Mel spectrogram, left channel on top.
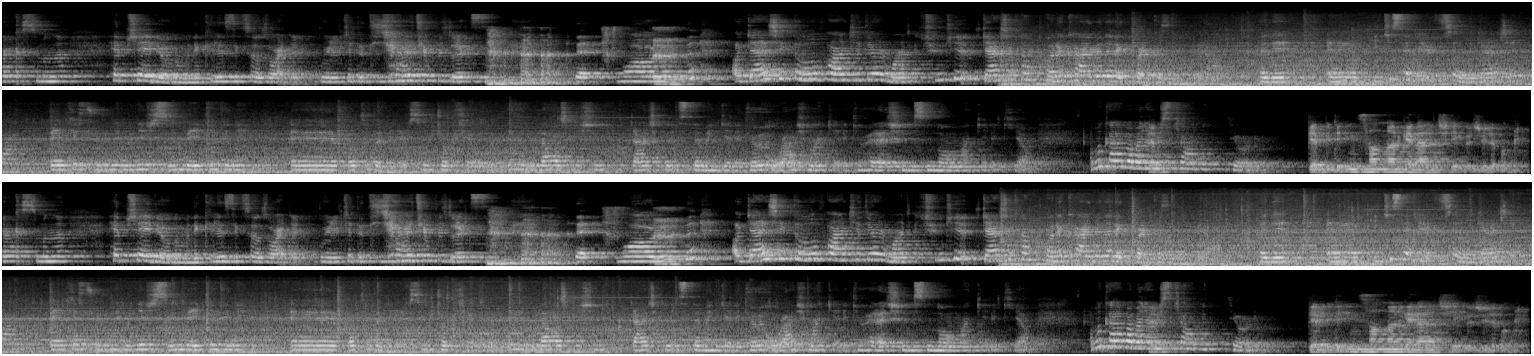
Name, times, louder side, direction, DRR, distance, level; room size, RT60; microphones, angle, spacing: voice 1, 0.0-5.2 5.7-5.9 6.1-25.9 26.2-28.0, equal, 15° right, 0 dB, 2.2 m, -19 dB
voice 2, 4.8-5.7 6.5-6.8 26.8-26.9 28.4-30.5, equal, 60° left, -1 dB, 3.2 m, -20 dB
sound 1, 9.9-25.4, right 2 dB, 35° right, 1.5 m, -25 dB
11.5 x 8.2 x 8.6 m, 1.3 s
head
